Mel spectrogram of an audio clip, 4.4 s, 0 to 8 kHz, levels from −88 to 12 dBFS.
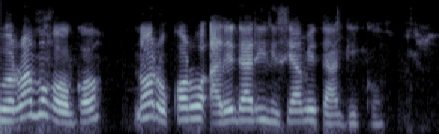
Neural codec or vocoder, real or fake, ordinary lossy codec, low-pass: codec, 16 kHz in and 24 kHz out, 2.2 kbps, FireRedTTS-2 codec; fake; none; 7.2 kHz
